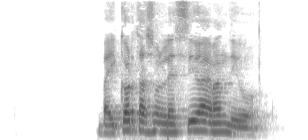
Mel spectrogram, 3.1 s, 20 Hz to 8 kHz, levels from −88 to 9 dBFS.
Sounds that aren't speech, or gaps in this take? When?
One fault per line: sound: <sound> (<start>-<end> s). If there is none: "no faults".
no faults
